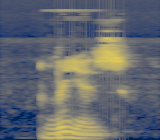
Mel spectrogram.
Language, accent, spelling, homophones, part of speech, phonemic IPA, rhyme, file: English, Southern England, rheas, rias, noun, /ˈɹiːəz/, -iːəz, LL-Q1860 (eng)-rheas.wav
- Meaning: plural of rhea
